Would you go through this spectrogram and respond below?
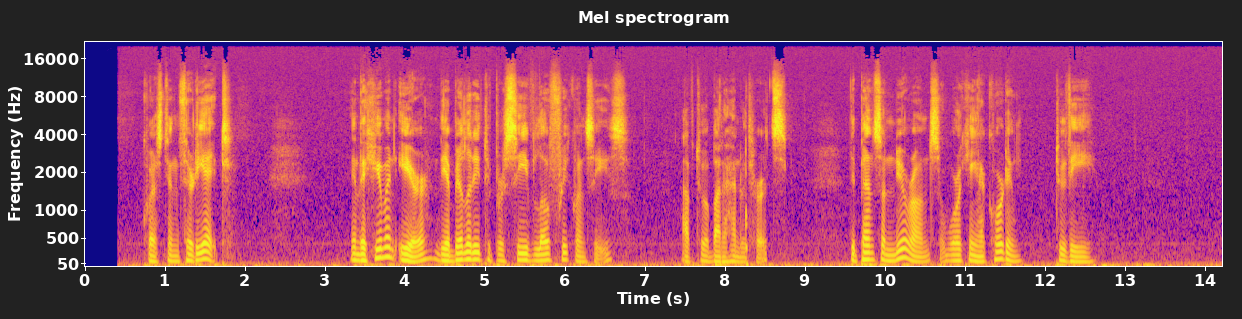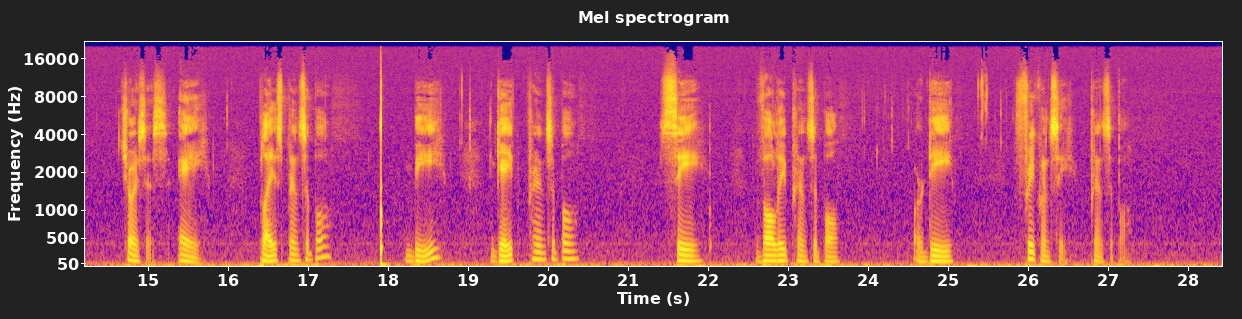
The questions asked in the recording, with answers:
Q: In the human ear, the ability to perceive low frequencies, up to about 100 Hz, depends on neurons working according to the choices: A.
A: The correct choice here is D.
